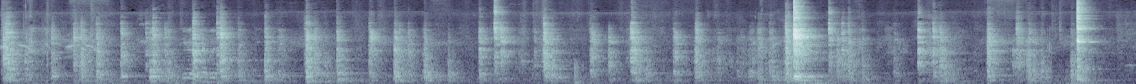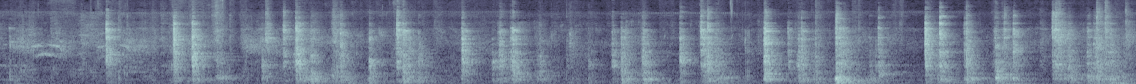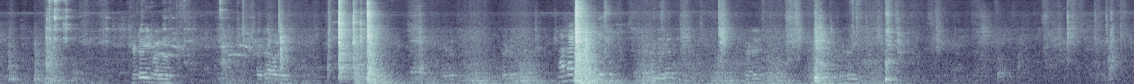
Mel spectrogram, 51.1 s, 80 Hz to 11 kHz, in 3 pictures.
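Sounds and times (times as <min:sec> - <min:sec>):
knocks and bangs on metal parts: 0:00.0 - 0:16.6, 0:19.6 - 0:35.3, 0:39.0 - 0:40.2, 0:41.0 - 0:44.1.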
